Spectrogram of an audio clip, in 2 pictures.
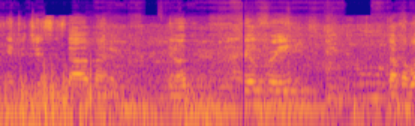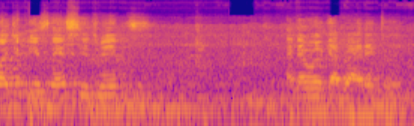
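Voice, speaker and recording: A man hosting a community panel informally, with halting, drawn-out phrasing. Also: fairly high pitch. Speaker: host and panel moderator. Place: live community event, picked up from afar. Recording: distant, echoey, very noisy event recording.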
